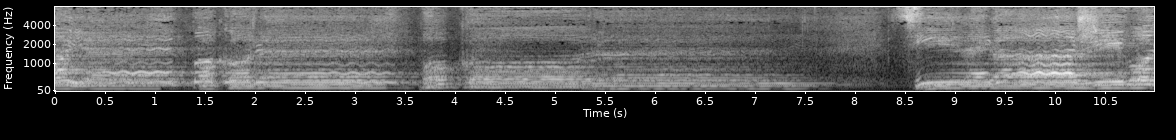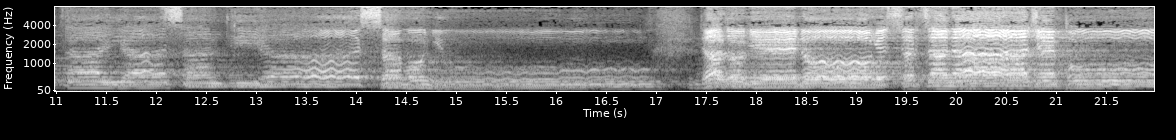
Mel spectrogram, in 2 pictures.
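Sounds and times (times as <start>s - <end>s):
a cappella singing: 0.0s - 21.9s.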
